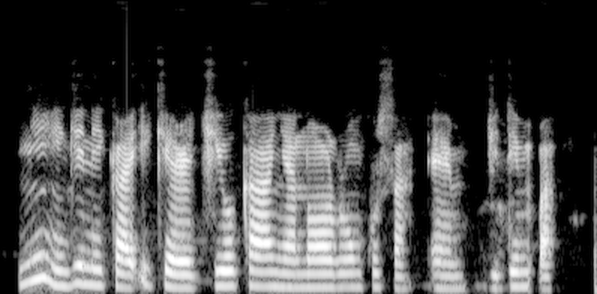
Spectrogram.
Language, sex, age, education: Igbo, female, 15-29, tertiary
